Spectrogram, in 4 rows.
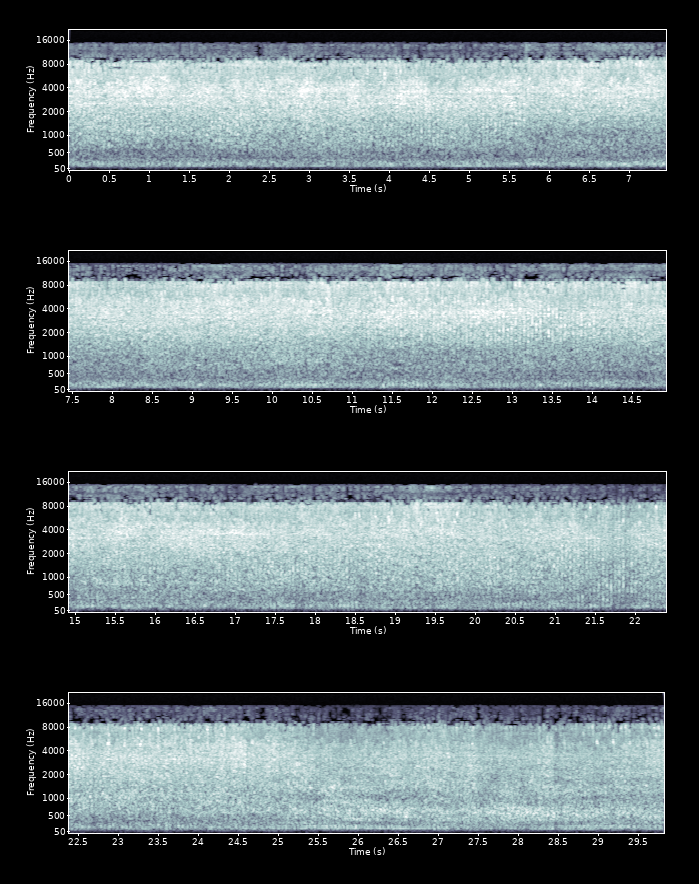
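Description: AH-64D Apache attack helicopters running, with a steady, continuous rotor and engine noise from their twin turboshaft engines and main rotors. The noise grows a little louder near the end.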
